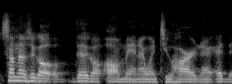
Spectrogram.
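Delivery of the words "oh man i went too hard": usual speaking voice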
